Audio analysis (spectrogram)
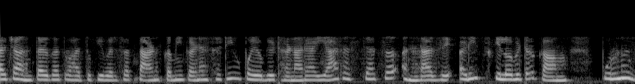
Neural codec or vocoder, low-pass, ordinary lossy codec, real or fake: none; 3.6 kHz; AAC, 24 kbps; real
